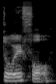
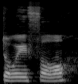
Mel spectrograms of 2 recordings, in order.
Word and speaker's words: Deufel: your name right well my last name is pronounced doel but nobody nobody ever knows that I never get offended by it um you could probably hear from my accent I was born and raised in Germany okay so is pronounced doyel that makes sense that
